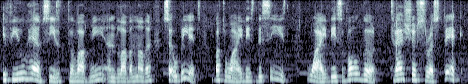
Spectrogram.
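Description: A man's voice: fairly high pitch, expressive, unhurried, few pauses, warm tone, slightly rough, faint music behind, voice pushed up, heavily acted, low-quality recording. A man voicing a distraught, tearful nobleman pouring out his heartbreak in an audiobook reading. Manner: raised, pleading, emotional.

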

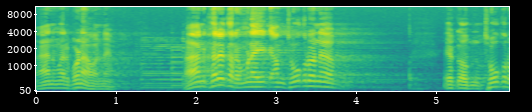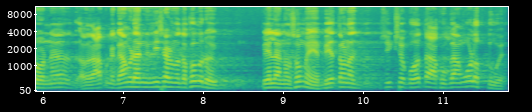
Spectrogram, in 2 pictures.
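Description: Saurashtra-accented man telling stage comedy, hall reverb. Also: fast. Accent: Saurashtra Gujarati. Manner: animated, acts out other people's voices with sudden jumps in pitch. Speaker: comedian and storyteller. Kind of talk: live folk-stage comedy storytelling. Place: stage before a live audience. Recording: live hall with long reverb and faint music.

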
